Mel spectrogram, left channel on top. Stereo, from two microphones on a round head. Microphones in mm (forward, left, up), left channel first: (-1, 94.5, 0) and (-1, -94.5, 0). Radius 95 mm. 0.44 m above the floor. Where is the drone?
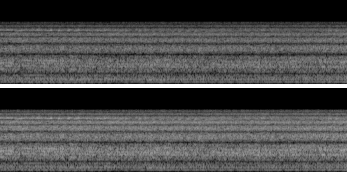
30° right (ahead or behind).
